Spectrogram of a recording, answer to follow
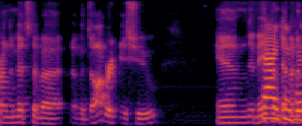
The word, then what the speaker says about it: Daubert: No, it's not Daubert. It's not. I said just listen to the person whose case it was say his name. He kind of knows what he's called. It's Daubert.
